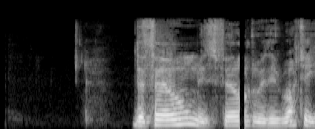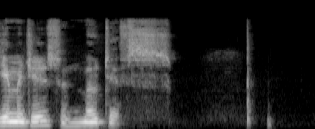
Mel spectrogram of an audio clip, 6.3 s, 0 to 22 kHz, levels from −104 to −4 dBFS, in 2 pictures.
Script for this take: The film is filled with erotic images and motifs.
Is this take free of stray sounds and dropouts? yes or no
no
